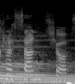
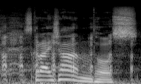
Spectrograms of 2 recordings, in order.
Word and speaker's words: Skraisantos: The Skraisantos. Oh, Krasanchos. No, Skraisantos. Great. Don't even try, Maude. Skraisantos.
